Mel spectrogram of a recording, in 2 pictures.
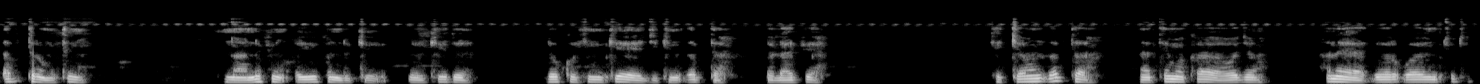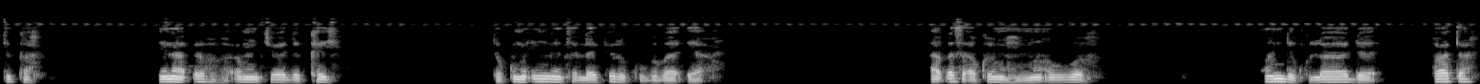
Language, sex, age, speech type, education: Hausa, male, 30-45, spontaneous, tertiary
